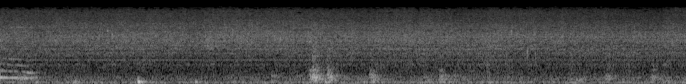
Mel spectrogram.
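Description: Pounded spice paste sizzling in hot oil in a frying pan, a steady hiss, as it is sautéed and stirred with a silicone spatula. A few short knocks come through, about a second and a half and about three seconds in.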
